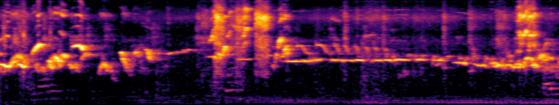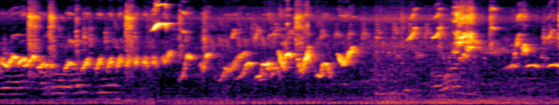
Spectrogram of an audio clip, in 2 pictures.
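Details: Lure song of a white-rumped shama of the pastol type for provoking rival birds: rapid rattling whistled phrases and sweeping notes, then a long series of quick repeated chirps, with a low hum underneath.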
